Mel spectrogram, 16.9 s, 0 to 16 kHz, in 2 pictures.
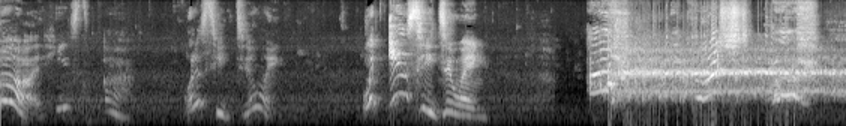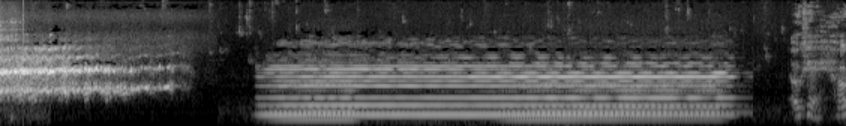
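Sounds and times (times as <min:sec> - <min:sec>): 
speech: 0:00.2 - 0:02.9, 0:03.6 - 0:05.0, 0:16.5 - 0:16.9
car tire squeal on Route 89: 0:06.0 - 0:10.3
steady blaring horn-like tone: 0:11.0 - 0:16.0.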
